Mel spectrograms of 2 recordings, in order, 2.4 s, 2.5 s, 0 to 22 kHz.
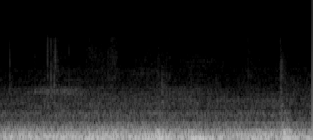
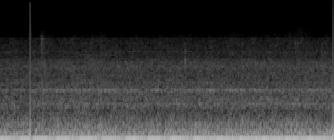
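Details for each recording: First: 2004 BMW 325xi after replacing ignition coils for misfires; on a drive, steady low engine rumble building evenly under throttle, no stumble, no check engine light; accelerates smoothly and sounds healthy. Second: 2004 BMW 325xi automatic, 17 years old, check engine light on: a low, lumpy idle with an uneven throb, and the car shakes. The scan tool shows misfire codes on cylinders six and two.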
